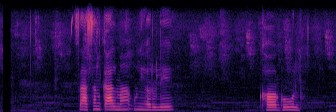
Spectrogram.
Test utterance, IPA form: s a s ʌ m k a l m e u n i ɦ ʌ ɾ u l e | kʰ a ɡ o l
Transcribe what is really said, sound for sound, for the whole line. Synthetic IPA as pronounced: s a s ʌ n k a l m a u n i ɦ ʌ ɾ u l e | kʰ ʌ ɡ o l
